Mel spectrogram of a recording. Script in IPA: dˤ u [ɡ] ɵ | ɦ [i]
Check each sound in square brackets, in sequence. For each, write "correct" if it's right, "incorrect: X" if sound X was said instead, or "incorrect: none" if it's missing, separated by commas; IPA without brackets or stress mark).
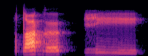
correct, incorrect: iː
